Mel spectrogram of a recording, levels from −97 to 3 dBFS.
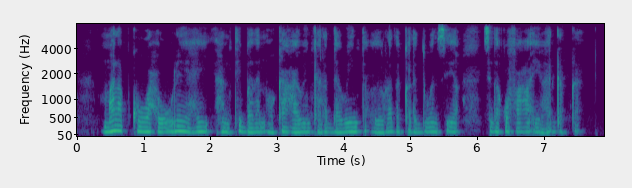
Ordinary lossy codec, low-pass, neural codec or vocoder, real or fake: Opus, 24 kbps; 7.2 kHz; none; real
